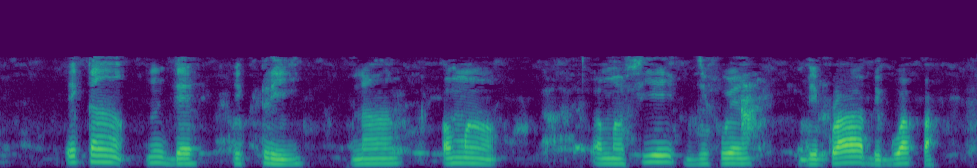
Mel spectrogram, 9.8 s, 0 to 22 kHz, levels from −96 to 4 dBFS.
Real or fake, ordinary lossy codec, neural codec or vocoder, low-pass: fake; MP3, 32 kbps; codec, 16 kHz, 16 kbps, FunCodec, trained on Chinese and English, 50 frames a second; 5.4 kHz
